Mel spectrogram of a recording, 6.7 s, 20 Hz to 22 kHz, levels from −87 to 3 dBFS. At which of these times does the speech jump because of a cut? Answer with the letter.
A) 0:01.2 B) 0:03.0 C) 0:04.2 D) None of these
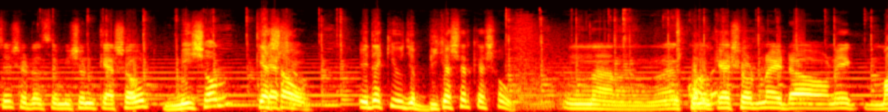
A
